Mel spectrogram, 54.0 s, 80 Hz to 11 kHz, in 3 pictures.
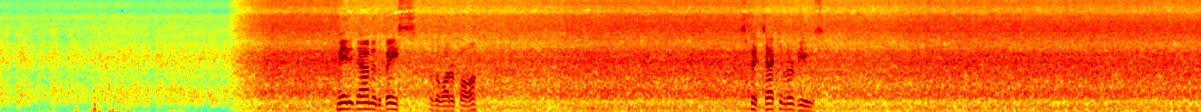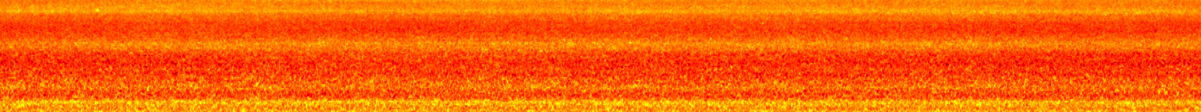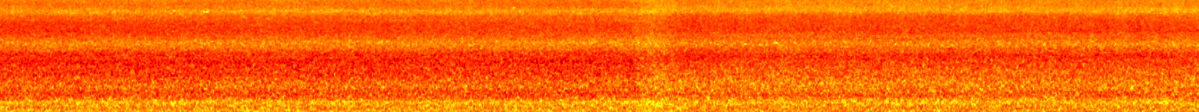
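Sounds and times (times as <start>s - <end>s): whitewater rushing: 0.0s - 54.0s.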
